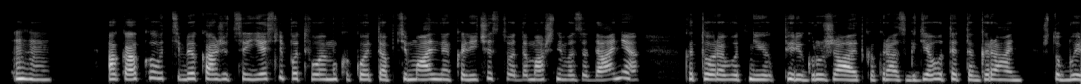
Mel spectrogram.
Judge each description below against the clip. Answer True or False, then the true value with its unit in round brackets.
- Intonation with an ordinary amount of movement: False (2.1 semitones)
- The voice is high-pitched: True (225 Hz)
